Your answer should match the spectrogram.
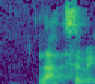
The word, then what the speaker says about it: Natsume: Is it pronounced Natsume? Oh. – Natsume, yeah.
